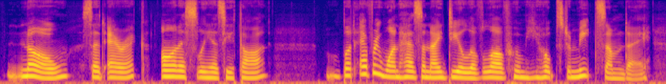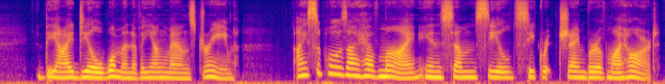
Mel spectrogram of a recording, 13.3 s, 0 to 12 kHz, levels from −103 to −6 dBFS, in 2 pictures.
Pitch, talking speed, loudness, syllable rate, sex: 200 Hz, 185 wpm, -18 LUFS, 5.3 syllables/s, female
